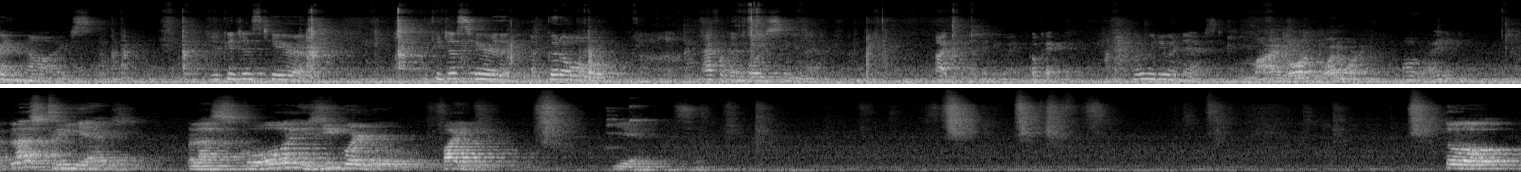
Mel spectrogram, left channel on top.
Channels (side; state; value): both; different; correlation -0.01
